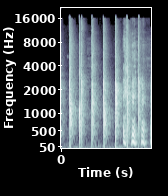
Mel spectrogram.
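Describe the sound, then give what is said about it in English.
People clapping their hands together in a steady, evenly spaced series of sharp, loud claps. Voices join in over the last few claps. “Everybody clap your hands.”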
